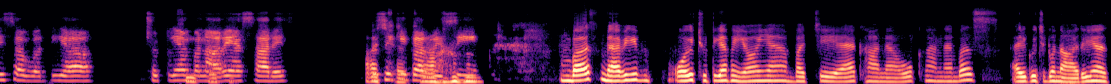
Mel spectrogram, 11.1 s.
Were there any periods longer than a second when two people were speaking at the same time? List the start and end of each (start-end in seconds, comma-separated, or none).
none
